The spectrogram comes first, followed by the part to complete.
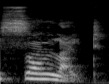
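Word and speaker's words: sunlight: सेपरि सनलाइट सनलाइट रे पिला माने देख एस यू एन एल आई टी उच्चारण होउछि जी एच उइह रहि जाउछि साइलेंट रहि जाउछि तो एठी हला जी एच तुमरो साइलेंट लेटर।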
